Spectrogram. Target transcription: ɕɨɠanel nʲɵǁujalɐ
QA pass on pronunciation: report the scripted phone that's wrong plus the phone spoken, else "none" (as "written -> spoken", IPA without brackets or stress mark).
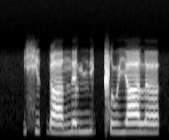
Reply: none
